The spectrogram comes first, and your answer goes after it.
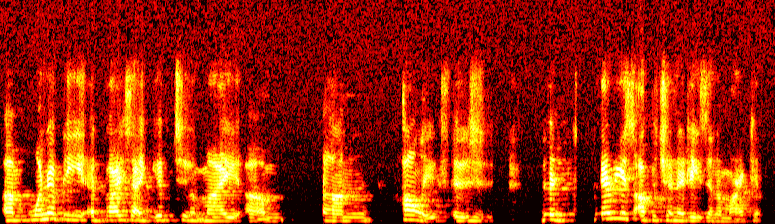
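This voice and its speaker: A woman on a career panel, giving measured advice. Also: medium pitch. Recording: dull lo-fi remote audio.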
